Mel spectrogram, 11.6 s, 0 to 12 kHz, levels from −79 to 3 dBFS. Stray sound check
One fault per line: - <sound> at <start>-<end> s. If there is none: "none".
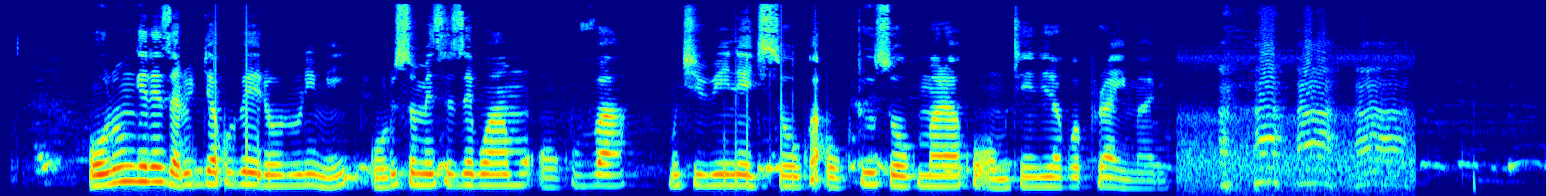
- laugh at 9.1-10.6 s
